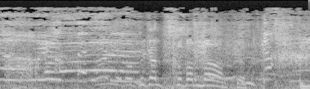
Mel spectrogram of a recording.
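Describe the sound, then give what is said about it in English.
Several young boys scream and wail in distress among airstrike debris in northern Gaza, searching for their father; overlapping cries rise and fall in pitch without pause, loud and strained over a chaotic background of other shouting. “In northern Gaza, an airstrike left these boys screaming in search of their father among the debris.”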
